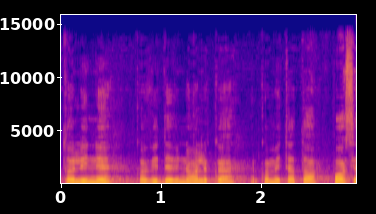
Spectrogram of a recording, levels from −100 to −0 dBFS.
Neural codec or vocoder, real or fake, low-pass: vocoder, 44.1 kHz, 128 mel bands, Pupu-Vocoder; fake; 14.4 kHz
